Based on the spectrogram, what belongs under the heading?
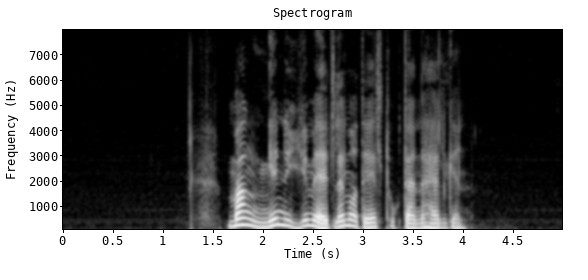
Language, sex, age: Norwegian, female, 48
